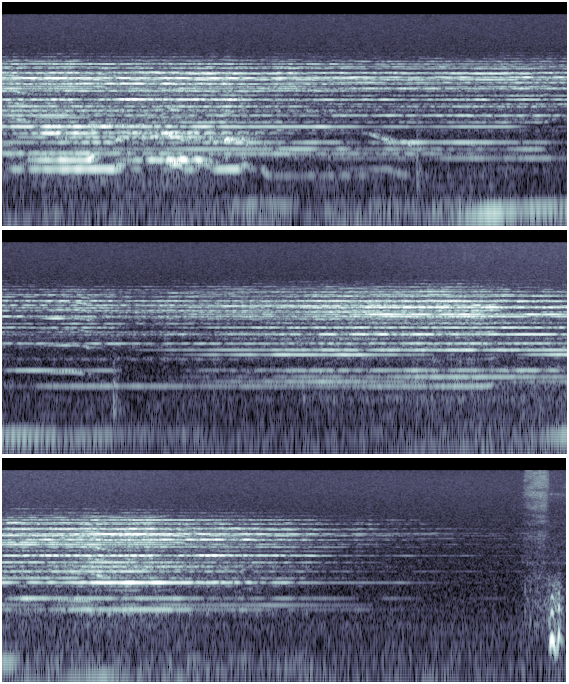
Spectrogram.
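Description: Layered loops of sustained, organ-like notes played back from a looper pedal, with a few sliding notes early on. The sound swells and then fades out over the last few seconds.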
